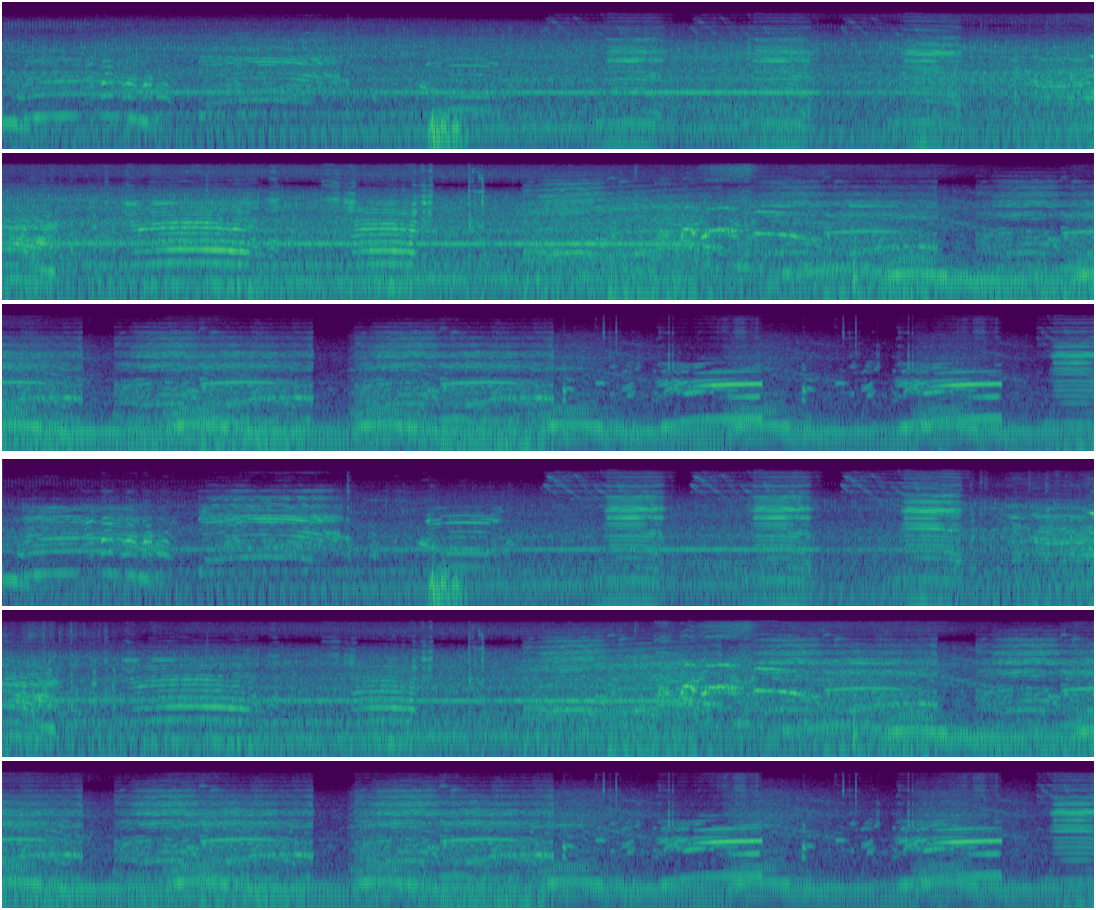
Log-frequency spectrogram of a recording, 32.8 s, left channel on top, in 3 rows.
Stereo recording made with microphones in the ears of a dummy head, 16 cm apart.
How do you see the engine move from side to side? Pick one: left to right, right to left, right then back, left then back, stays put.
left to right.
